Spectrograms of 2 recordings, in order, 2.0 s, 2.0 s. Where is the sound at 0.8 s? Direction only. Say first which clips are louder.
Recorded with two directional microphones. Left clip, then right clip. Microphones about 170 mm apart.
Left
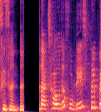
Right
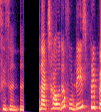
Right 1 dB; 35° right (ahead or behind).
